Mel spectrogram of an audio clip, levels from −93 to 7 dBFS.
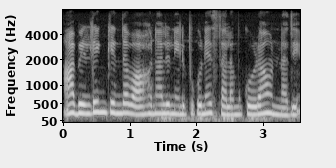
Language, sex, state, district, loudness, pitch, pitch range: Telugu, female, Andhra Pradesh, Krishna, -13 LUFS, 230 Hz, 215-245 Hz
